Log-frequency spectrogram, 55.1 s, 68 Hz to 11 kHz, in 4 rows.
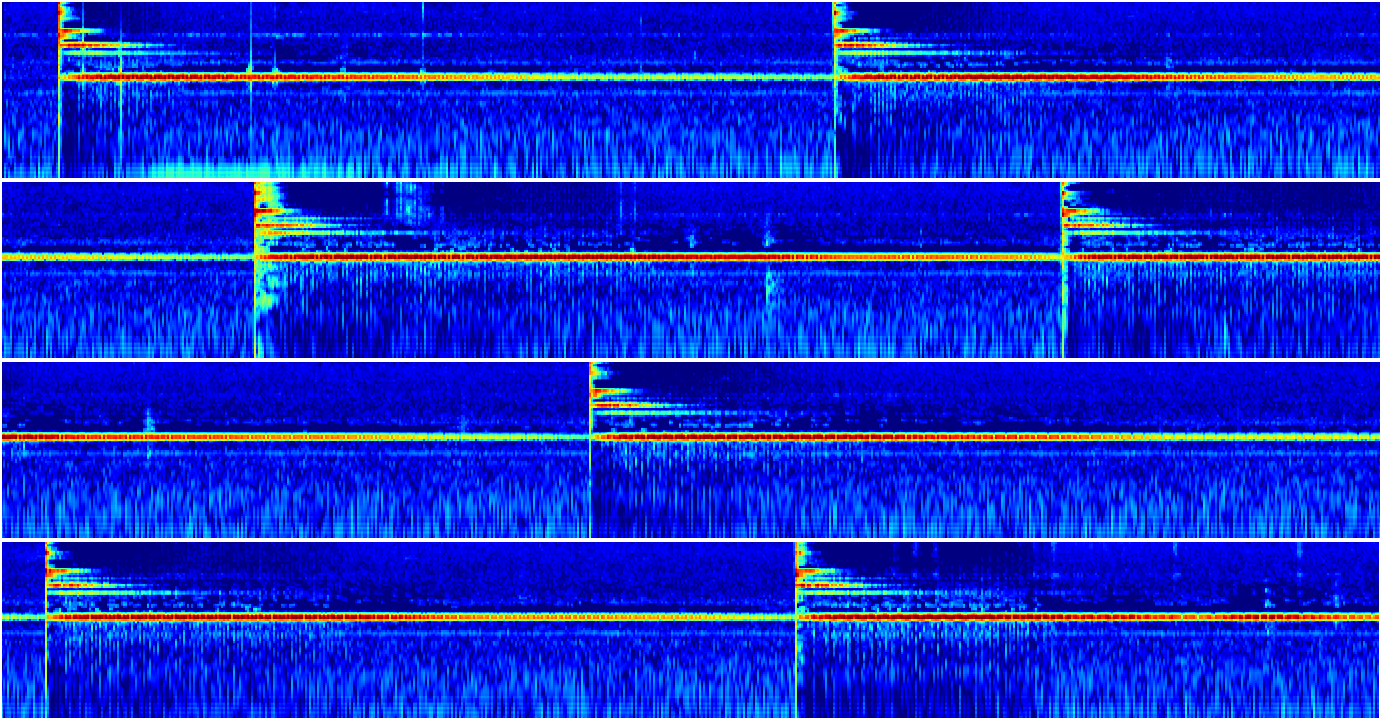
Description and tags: cukraus dangtelis32
metal lid spinning on various surfaces, hit by other objects
spin, lid, metal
